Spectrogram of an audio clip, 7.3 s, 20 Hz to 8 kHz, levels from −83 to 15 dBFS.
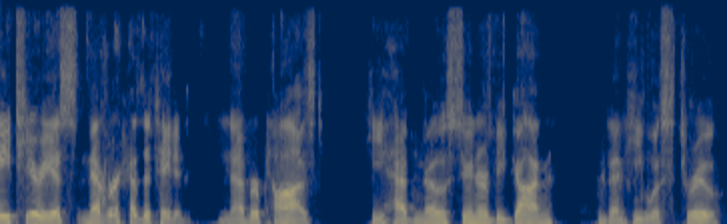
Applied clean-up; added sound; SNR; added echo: neural mask model Resemble Enhance denoiser.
